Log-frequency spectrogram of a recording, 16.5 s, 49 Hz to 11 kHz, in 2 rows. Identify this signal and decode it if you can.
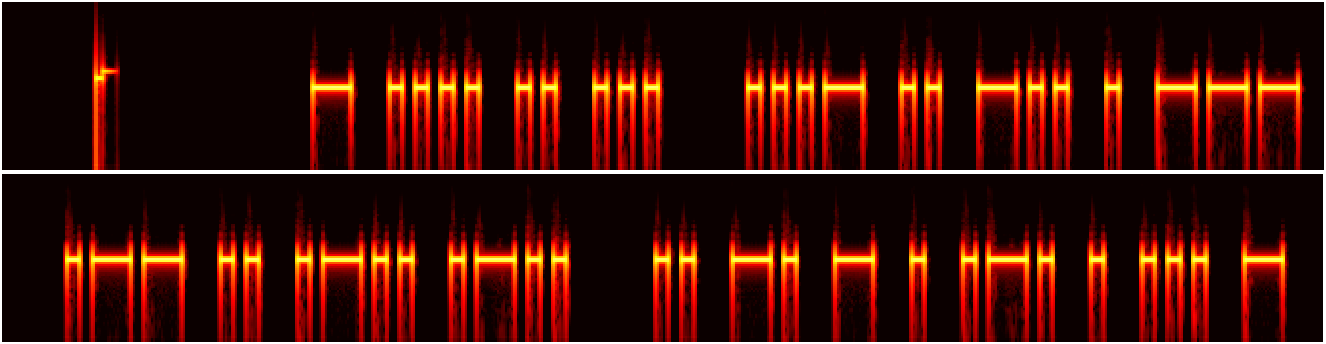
Morse code, heard as a keyed tone, about 15 wpm, 700 Hz. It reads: THIS VIDEO WILL INTEREST
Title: Sentences from Top 1000 Words - Review Part 4 - 15wpm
